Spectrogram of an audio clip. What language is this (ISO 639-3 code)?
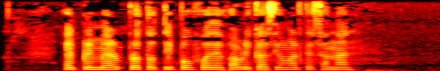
spa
